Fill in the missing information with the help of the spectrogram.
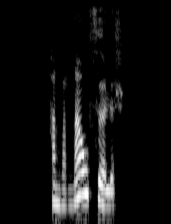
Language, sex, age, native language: Icelandic, female, 30-39, Icelandic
